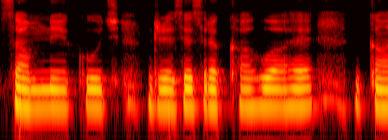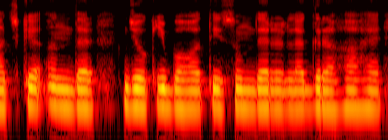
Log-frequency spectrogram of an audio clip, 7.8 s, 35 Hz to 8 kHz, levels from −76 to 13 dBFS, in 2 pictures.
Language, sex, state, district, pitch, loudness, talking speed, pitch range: Hindi, male, Bihar, Gopalganj, 125 Hz, -25 LUFS, 130 wpm, 120-130 Hz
